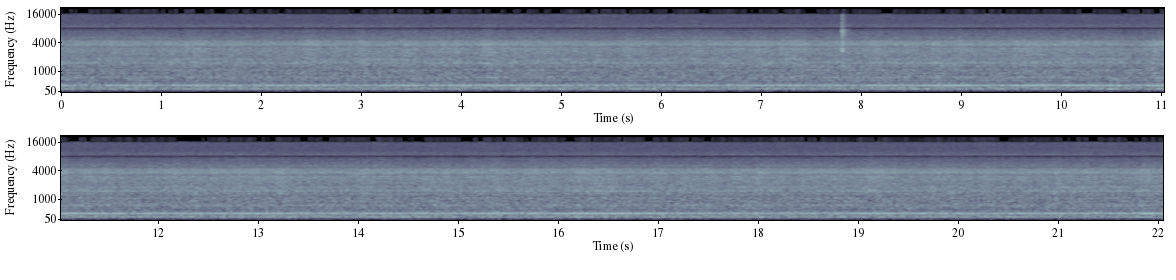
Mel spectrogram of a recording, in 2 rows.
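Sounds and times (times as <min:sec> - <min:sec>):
faint click: 0:07.8 - 0:08.0.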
